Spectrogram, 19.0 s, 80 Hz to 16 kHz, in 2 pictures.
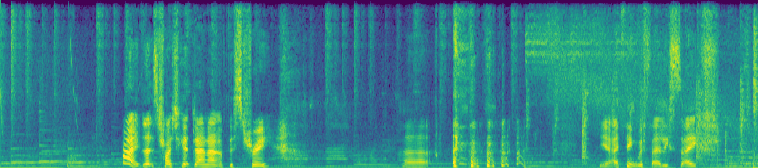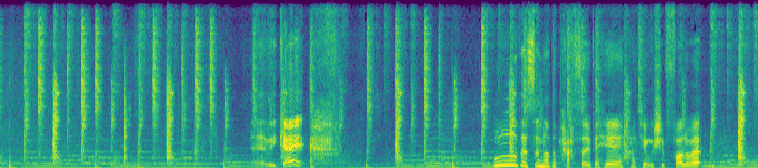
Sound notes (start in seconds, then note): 5.4 laughing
